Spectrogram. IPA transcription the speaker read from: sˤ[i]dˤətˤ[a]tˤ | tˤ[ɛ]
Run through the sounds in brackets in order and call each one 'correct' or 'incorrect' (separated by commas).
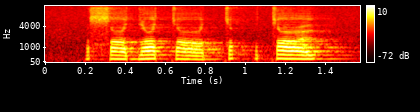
incorrect, incorrect, incorrect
